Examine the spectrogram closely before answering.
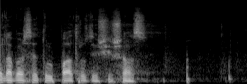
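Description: A man speaks loudly into a microphone in an echoing hall.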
